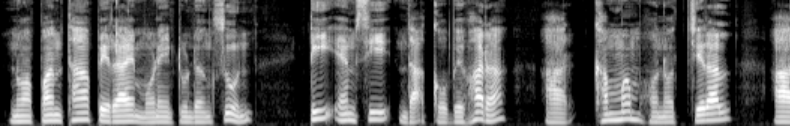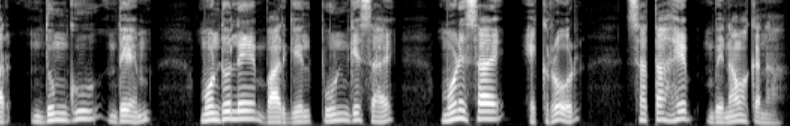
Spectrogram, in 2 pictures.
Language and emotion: Santali, neutral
